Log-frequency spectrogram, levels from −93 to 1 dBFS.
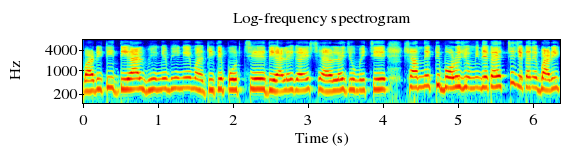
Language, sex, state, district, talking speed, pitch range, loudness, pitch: Bengali, female, West Bengal, Purulia, 190 wpm, 275-320 Hz, -13 LUFS, 290 Hz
